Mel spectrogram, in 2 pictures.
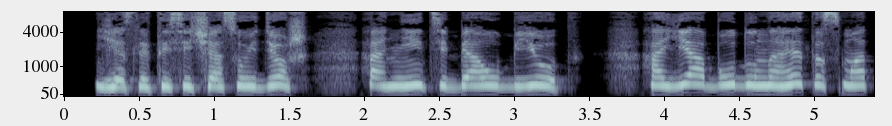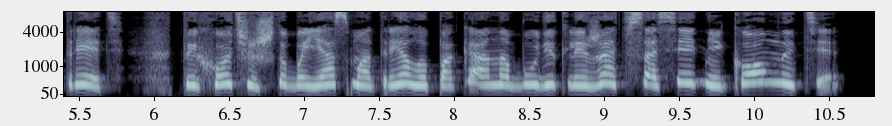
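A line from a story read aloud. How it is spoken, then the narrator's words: Words broken by sobbing. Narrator (Russian): Слова едва прорывались сквозь всхлипывание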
